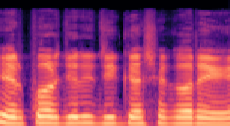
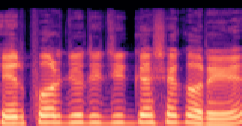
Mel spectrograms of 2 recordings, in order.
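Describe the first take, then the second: Both takes have the same delivery.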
